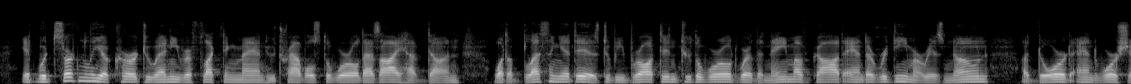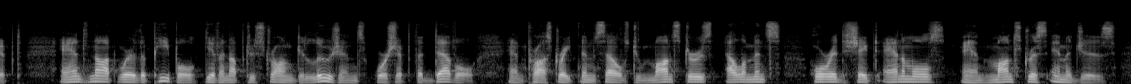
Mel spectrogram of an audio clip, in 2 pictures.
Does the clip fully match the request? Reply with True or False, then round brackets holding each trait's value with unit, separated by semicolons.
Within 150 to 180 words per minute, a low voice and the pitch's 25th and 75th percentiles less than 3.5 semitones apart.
True (170 wpm; 110 Hz; 2.7 semitones)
